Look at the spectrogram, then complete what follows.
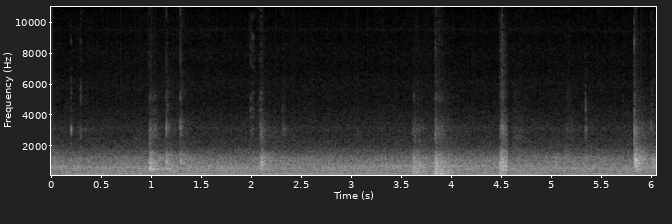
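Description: A handful of short clicks and clunks of hard plastic door parts being handled and set down, over a steady background hum.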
